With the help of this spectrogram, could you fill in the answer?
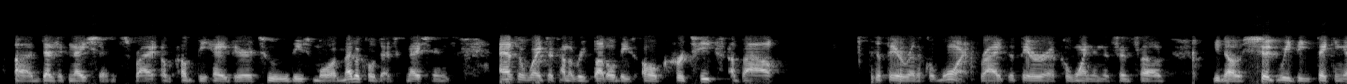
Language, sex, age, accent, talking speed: English, male, 30-49, American, 175 wpm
